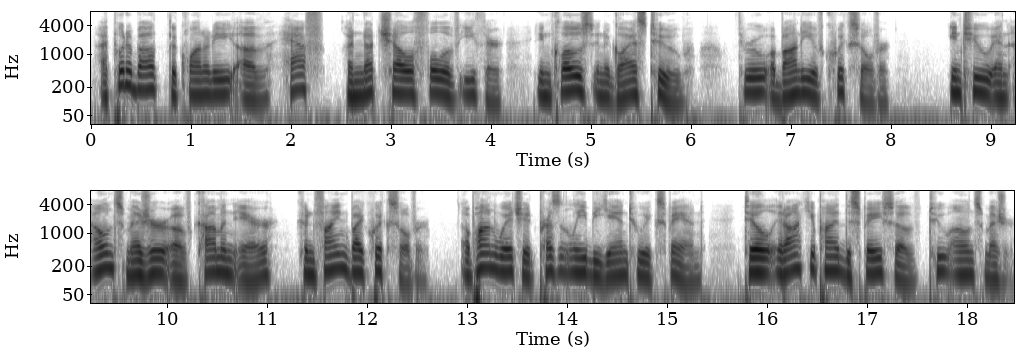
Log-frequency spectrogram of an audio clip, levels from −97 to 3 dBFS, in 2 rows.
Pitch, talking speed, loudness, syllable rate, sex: 135 Hz, 160 wpm, -20 LUFS, 5.1 syllables/s, male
